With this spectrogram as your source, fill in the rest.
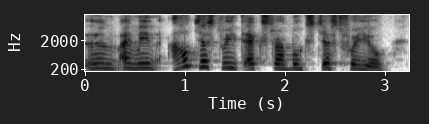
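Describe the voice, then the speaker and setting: A dark, mellow tone with a Dutch accent comes through at a fairly slow pace. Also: woman. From Netherlands. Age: 50s. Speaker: live stream host. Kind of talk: casual chat. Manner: hesitant with fillers.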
